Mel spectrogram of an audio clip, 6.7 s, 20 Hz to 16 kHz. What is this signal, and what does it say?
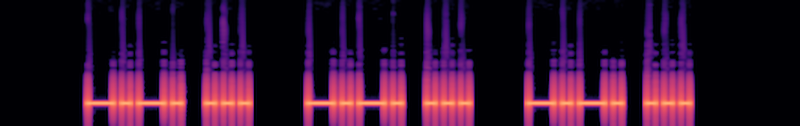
Morse code, heard as a keyed tone, about 17 wpm, 700 Hz. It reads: CS CS CS
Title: Abbreviations Repeated 3x - 17wpm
